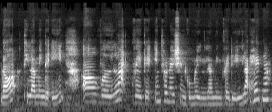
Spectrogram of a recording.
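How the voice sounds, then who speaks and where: A woman tutoring English pronunciation one-on-one, patient and coaxing, modeling words slowly and repeating them. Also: on the high side, bright, forceful tone, breathy edge, rough recording.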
